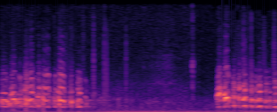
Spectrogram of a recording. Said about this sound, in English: The turkeys are loose in Custer County.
